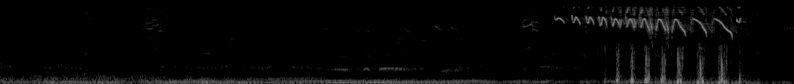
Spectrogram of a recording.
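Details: Bananaquit in vigorous song: a quick run of very high, wiry, downslurred notes, about a dozen in two seconds, with loud rhythmic clicks beneath them, following several seconds of faint chirps and low background rumble.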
